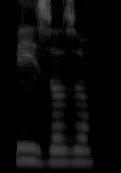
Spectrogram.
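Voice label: "bisos", lingua sarda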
